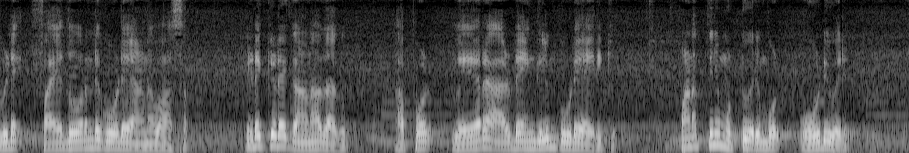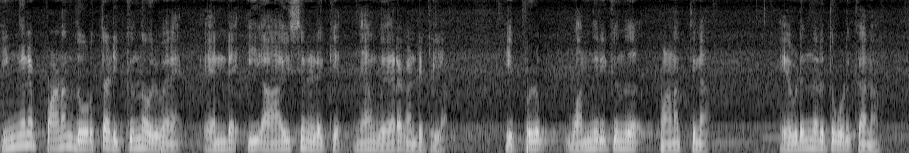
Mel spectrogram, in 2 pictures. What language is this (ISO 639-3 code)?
mal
